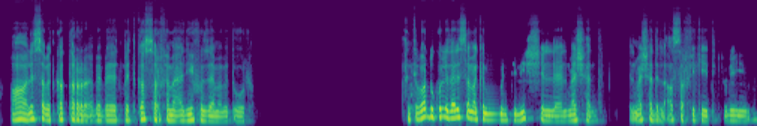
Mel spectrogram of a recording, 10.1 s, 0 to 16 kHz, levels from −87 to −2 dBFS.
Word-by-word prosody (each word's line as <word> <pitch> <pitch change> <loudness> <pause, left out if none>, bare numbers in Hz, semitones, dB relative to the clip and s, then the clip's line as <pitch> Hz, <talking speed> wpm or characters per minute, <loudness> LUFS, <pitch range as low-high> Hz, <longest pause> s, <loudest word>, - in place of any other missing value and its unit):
آه 140 +1 +4
لسه 150 +2 +3
بتكَتَّر 130 -2 +1
ب - - -10
ب 115 - -2
بتكَسَّر 125 +5 0
في 130 - -2
مقاديفه 120 +2 +1
زي 110 -1 0
ما 105 -1 -2
بتقولوا. 105 0 -7 2.1
أنتِ 145 +1 -2
برضه 190 +3 +5
كل 190 0 +4
ده 170 - +6
لسه 185 -2 +4
ما 150 - +5
كمَّلتِليش 130 +3 -1
ال 115 -1 +1
المشهد، 110 0 -3 0.4
المشهد - - -1
اللي - - -4
أثَّر - - -3
فيكِ، - - -6
أنتِ 110 -1 -2
بقولي 110 -1 -2
125 Hz, 155 wpm, -22 LUFS, 115-145 Hz, 2.1 s, ده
